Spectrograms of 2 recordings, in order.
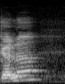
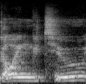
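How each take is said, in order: First: The words blend into one reduced word. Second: Both words are said fully and clearly. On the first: The speech is quick and lazy. "when you're talking quickly, you're being kind of lazy with your speech" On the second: The speech is careful. "Instead of saying going to"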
